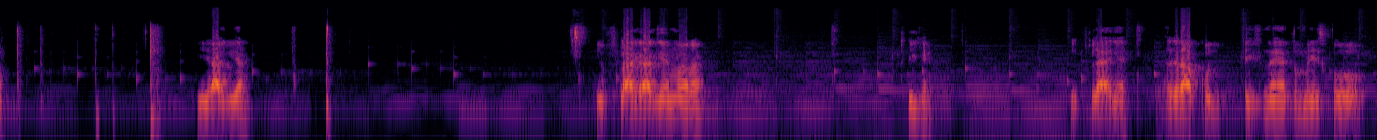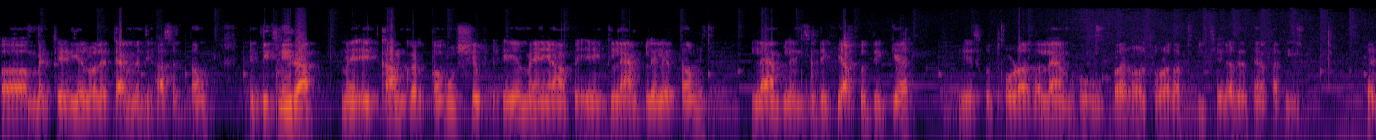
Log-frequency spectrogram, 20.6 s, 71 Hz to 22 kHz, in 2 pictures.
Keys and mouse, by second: 0.0 r, 2.3 s, 4.9 s, 7.2 click, 9.2 click, 13.7 shift+a, 16.6-17.8 middle drag, 17.8 click, 20.5-20.6 middle drag.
